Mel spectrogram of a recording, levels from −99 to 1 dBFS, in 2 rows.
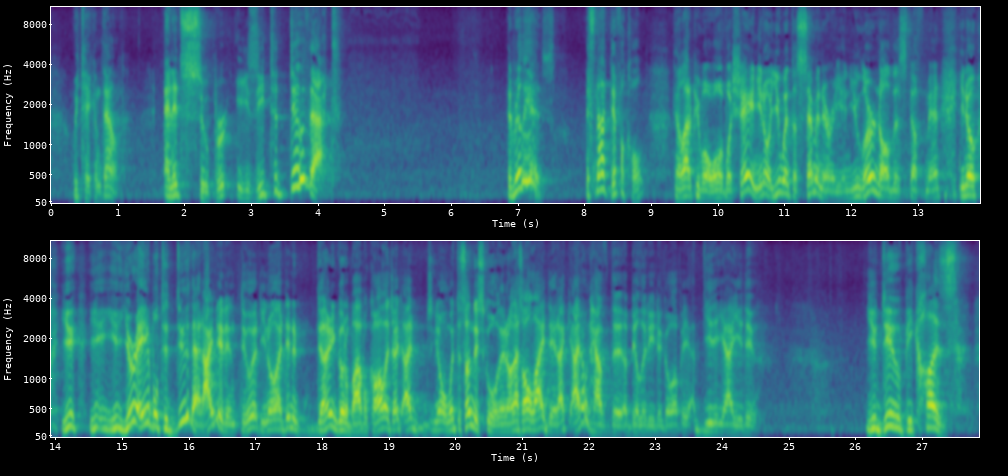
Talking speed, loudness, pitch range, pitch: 205 wpm, -18 LUFS, 120-185 Hz, 155 Hz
